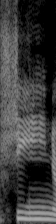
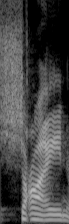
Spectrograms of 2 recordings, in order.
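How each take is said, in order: First: It is pronounced like the word sheen. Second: It is pronounced like the word shine. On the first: "or Sheen" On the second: "everyone says Shine"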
